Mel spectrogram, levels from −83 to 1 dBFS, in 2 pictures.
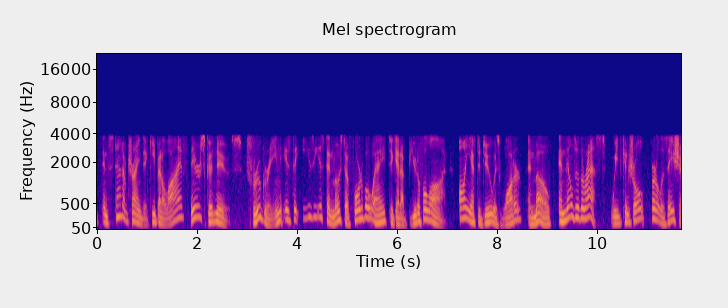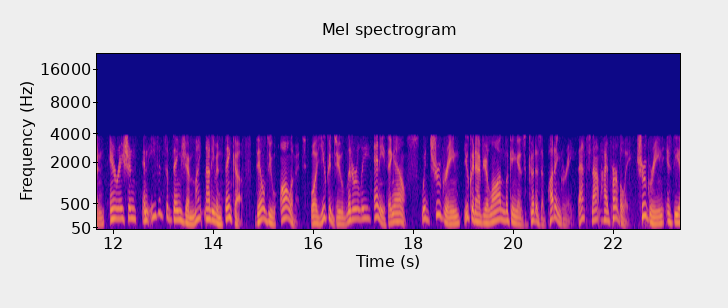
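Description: At 7.12 to 7.24 s, just after "get a beautiful lawn", the background for 120 ms turns into a smooth, featureless hiss about 2 dB quieter, likely comfort noise in place of the background while transmission paused. On a spectrogram, the detailed texture becomes a flat, uniform band below 4 kHz.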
